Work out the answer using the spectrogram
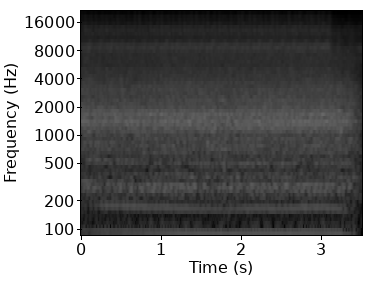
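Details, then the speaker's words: Mercedes CL65 AMG twin-turbo V12 after repairs, run only briefly because there is no coolant in it yet: even, steady idle with a smooth low hum and no stumble or miss before shutdown; running really well. "okay all right we don't have any coolant in the v12 yet so i'm not going to leave it running but it seems to be running really really well"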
